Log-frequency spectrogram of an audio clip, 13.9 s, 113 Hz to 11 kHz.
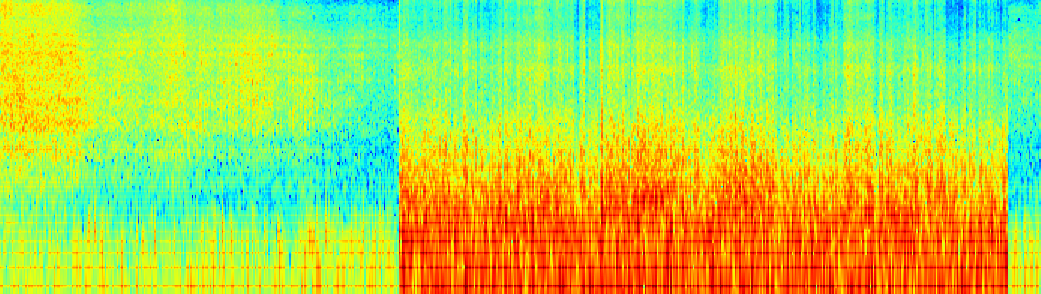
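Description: ATR 72-600's twin Pratt & Whitney PW127 turboprop engines and propellers running as the aircraft taxis, slowly fading. About five seconds in, this gives way suddenly to loud, rumbling wind buffeting on the microphone, which stops abruptly near the end.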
